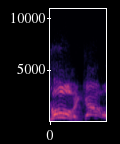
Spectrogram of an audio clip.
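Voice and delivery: high, loud, slow shocked gasp of words; shocked outburst. Retold or imitated. Husband shocked at the price, high loud slow exclamation. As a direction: let it burst out at the price. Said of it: "he starts freaking out".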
